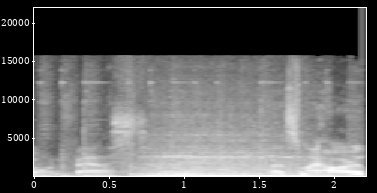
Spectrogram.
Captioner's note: engine revving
